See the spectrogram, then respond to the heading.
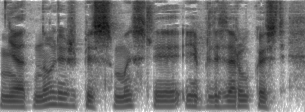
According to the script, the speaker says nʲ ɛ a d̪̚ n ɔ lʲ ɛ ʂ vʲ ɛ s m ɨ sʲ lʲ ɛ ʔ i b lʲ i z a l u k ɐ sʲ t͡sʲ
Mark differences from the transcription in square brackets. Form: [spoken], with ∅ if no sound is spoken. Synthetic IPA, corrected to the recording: nʲ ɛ a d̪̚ n ɔ lʲ ɛ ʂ [bʲ] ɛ s m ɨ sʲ lʲ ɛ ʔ i b lʲ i z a [ɾ] u k ɐ sʲ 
